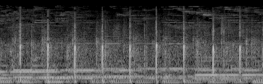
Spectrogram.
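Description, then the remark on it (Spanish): An audience at a bilingual English and Spanish church service claps in praise of Jesus in a steady, even rhythm, about four sharp claps per second, over a sustained musical drone of held tones. “Si le vamos a dar un aplauso.”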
